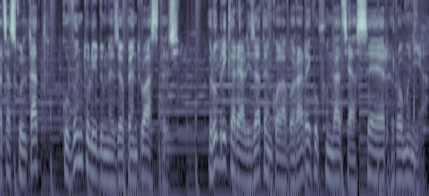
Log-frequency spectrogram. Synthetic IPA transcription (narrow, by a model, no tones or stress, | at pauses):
at̪sʲaskult̪at̪kuvɨnt̪ulːujd̪umne̞ze̞wpe̞nt̪ɾuast̪əz̥ʲ | rubɾikəɾe̞alizat̪əɨŋko̞labo̞ɾaɾe̞kufund̪at̪siaserro̞mɨnḭja̰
